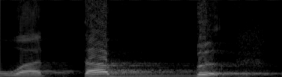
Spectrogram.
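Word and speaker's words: وَتَبَّ: Ditahan sejenak baru dipantulin. Tabbat yada abi lahabiu watab. Watab. Tahan sejenak baru pantulin.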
